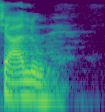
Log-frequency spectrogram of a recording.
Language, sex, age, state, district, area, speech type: Sindhi, male, 18-30, Gujarat, Surat, urban, read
